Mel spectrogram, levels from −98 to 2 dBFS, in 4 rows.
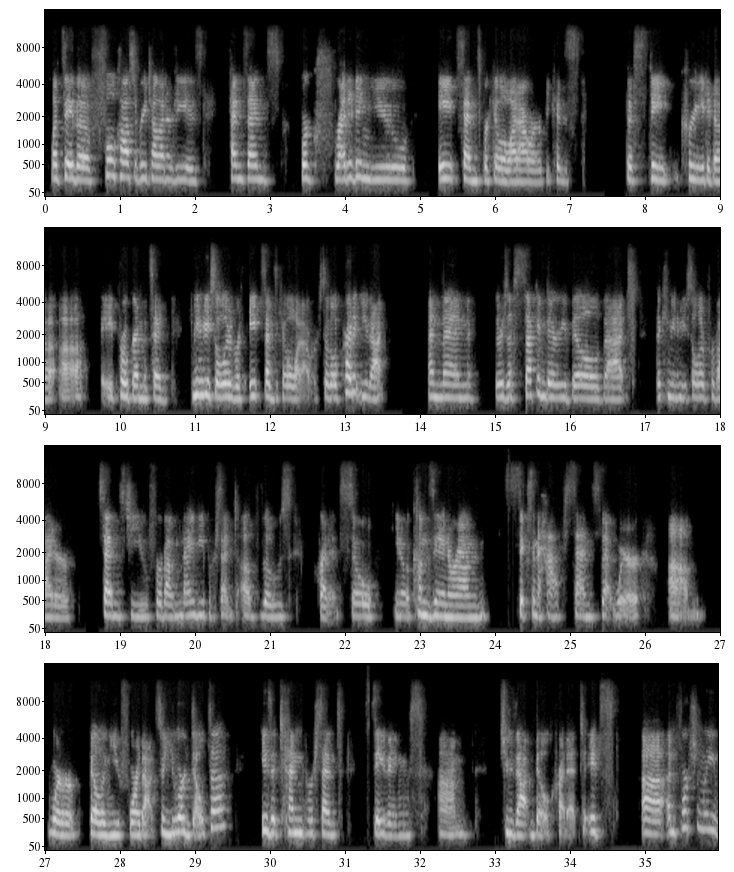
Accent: American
